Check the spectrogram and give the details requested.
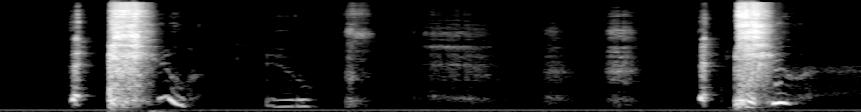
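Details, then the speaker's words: Person with a cold (sore throat, no congestion) inducing sneezes for a tickly nose: two sharp explosive sneezes, each preceded by a quick inhaled catch, with faint sniffs between; sneezing. "so about a month ago I was on here and I was sick and it turns out I'm sick again and my nose is really tickly but I can't sneeze so I'm going to go ahead and induce some so here I go damn"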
